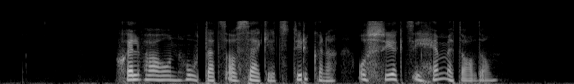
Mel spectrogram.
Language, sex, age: Swedish, female, 25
